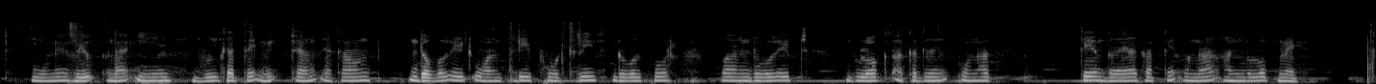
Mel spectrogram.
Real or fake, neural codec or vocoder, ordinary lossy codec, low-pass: fake; codec, 44.1 kHz, 2.6 kbps, SNAC; none; 7.2 kHz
